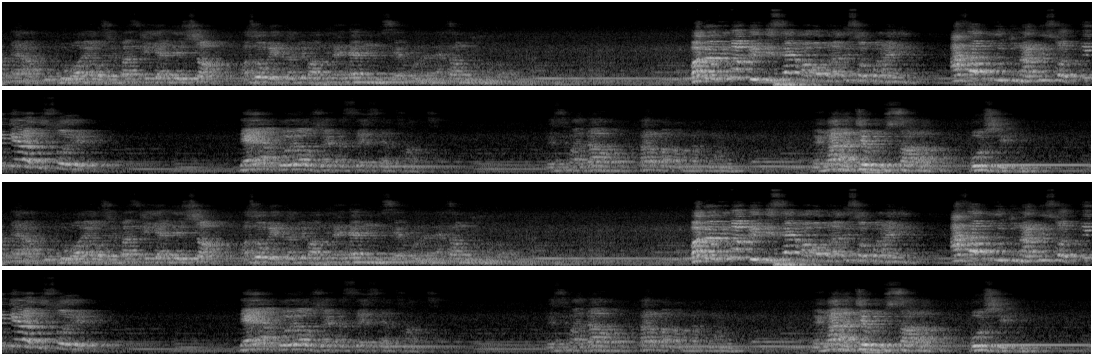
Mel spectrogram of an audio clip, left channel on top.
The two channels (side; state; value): both; identical; correlation 1.00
